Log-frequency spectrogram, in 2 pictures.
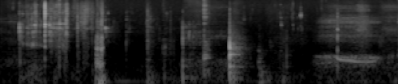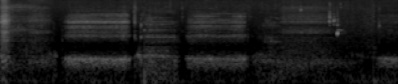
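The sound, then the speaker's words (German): A cork is pushed back into a bottle of rosé wine: a couple of sharp knocks, then a run of repeated squeaky, rubbing creaks as it twists into the neck. No one speaks. “Nee, aber in den Rosé den Korken wieder, weil ich stelle den auf den Boden.”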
